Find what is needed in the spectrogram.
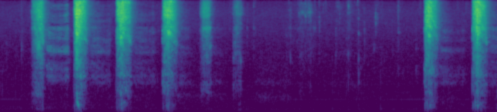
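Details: Pet cat sneezing for over a minute: eight sharp, hissing sneezes, six in quick succession and two more after a pause.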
